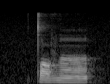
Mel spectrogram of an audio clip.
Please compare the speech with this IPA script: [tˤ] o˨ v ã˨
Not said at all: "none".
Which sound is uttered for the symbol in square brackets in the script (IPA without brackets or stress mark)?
tˤ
